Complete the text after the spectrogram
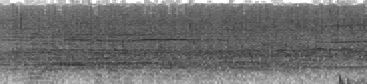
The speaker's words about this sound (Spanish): Y por lo mismo queremos que recibas este reconocimiento con el aplauso del Patahual.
